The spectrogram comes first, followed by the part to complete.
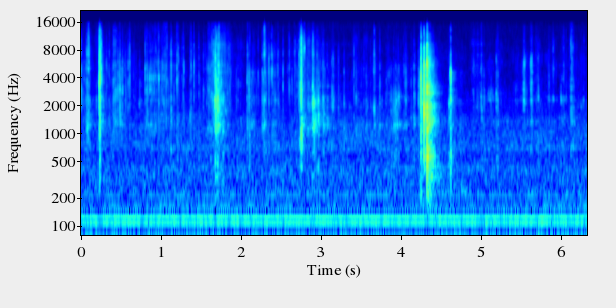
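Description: Stiff clear plastic packaging case crinkling and clicking as it is pried open by hand, in irregular sharp crackles with the loudest about four seconds in.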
